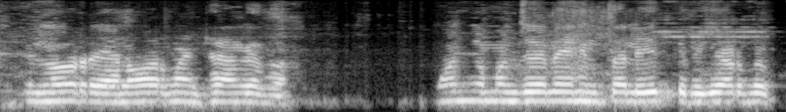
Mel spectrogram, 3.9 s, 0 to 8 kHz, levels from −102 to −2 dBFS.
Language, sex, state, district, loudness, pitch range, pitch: Kannada, male, Karnataka, Bijapur, -11 LUFS, 190-200 Hz, 195 Hz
